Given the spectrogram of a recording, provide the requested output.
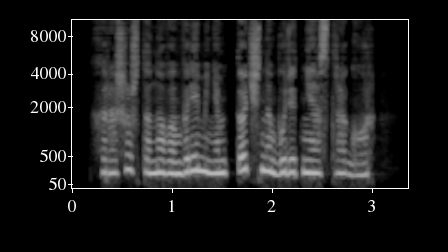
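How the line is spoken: Sigh. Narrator (Russian): вздохнула Василиса

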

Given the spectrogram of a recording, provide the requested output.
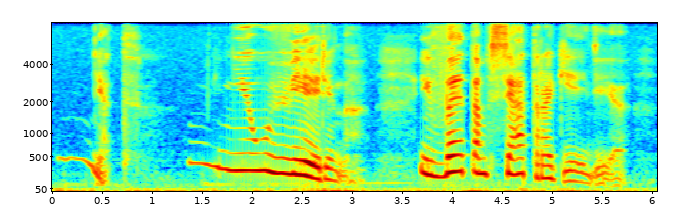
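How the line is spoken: Moan. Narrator (Russian): простонала она

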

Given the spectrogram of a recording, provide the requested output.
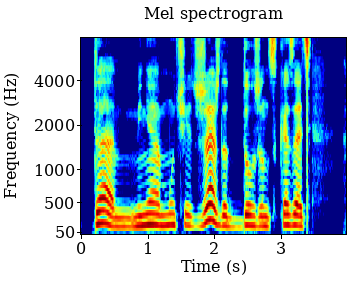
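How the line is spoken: Shy, strained. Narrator (Russian): выдавил он застенчивой улыбкой

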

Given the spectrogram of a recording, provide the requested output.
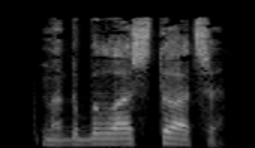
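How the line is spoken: Displeased grumble. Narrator (Russian): недовольно пробурчал Родька

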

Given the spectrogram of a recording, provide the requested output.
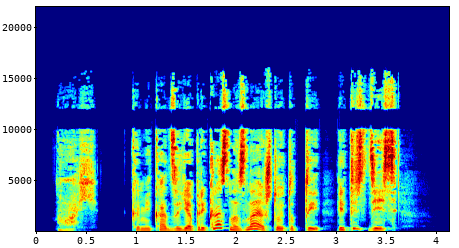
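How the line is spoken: Whisper. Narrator (Russian): прошептал Экинг

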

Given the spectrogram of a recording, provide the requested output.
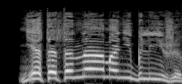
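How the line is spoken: Shriek. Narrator (Russian): взвизгнул Бур

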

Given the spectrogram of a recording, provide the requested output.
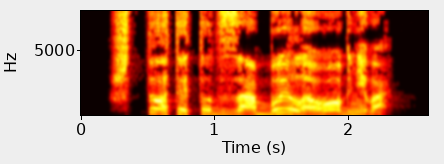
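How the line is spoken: Sudden shout. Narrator (Russian): вдруг выкрикнул Марк

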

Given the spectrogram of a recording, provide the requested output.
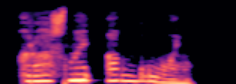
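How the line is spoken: Puzzled drawl. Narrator (Russian): озадаченно протянула Диана

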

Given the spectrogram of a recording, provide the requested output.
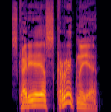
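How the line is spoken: Exclaiming. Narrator (Russian): воскликнула Ксения

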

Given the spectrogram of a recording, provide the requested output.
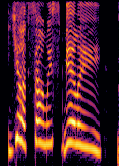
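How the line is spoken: Shrieking. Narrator (Russian): завизжал Чижик

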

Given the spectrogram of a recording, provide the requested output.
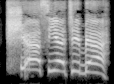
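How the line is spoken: Old woman yelling. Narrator (Russian): орала бабка

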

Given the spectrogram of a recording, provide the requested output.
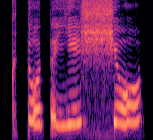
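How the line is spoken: Barely audible mouse-like squeak. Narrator (Russian): пропищал едва слышно, словно мышонок

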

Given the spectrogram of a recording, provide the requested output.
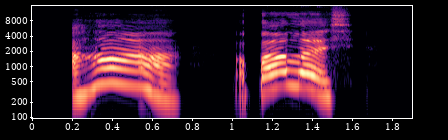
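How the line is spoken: Shouting. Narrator (Russian): закричал Прутик

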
